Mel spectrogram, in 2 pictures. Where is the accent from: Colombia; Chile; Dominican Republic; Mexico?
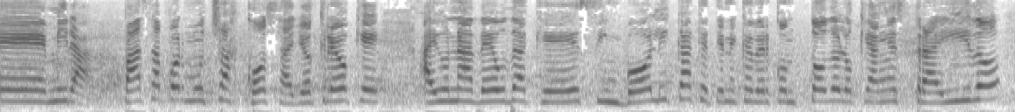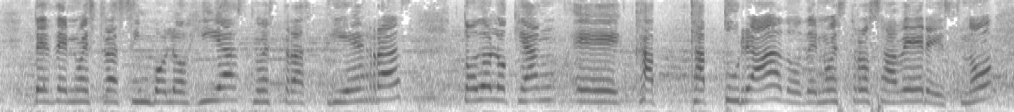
Dominican Republic; now in Spain; Yo soy afrocaribeña, vengo de Dominicana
